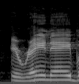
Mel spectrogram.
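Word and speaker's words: eirene (εἰρήνη): And so in the New Testament, the word that's used for peace is this Greek word that's pronounced eirene. I suck at rolling my R's. So it's eirene, but you roll the R.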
